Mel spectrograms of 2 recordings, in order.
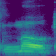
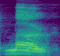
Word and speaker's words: Moog: Oh, by the way, do you say it a Moog or do you say it as Moog, you personally? I think that the correct pronunciation is Moog, and I've heard that from the horse's mouth, so I'm pretty sure Okay.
